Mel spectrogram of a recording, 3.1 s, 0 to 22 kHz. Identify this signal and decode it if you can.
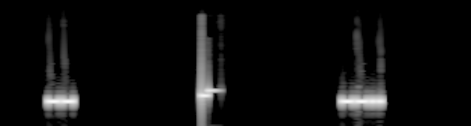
Morse code, heard as a keyed tone, about 50 wpm, 700 Hz. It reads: M Z
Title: Single Letter-Number 50wpm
